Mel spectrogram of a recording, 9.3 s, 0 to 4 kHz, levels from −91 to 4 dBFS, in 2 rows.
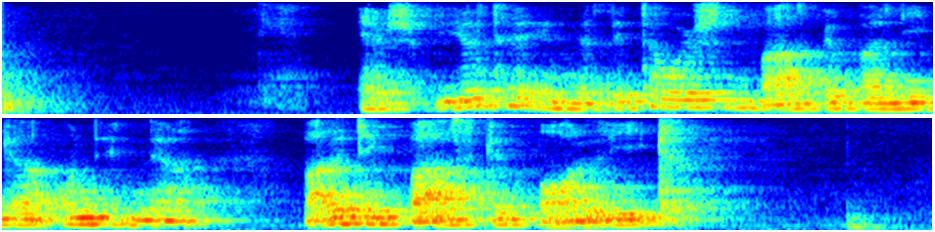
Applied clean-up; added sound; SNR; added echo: none; none; none; reverberation time 0.8 s.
